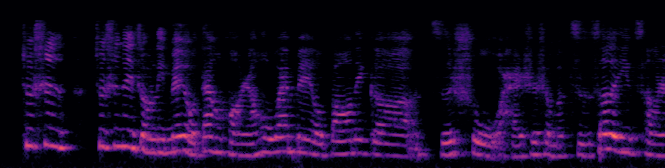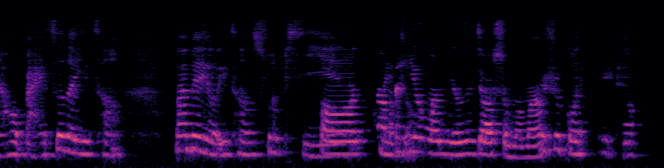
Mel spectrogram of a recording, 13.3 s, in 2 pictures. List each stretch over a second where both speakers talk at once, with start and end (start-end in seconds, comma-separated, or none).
none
